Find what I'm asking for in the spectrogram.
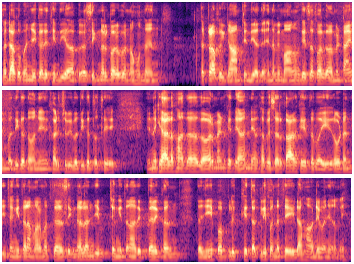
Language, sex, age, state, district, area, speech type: Sindhi, male, 60+, Maharashtra, Mumbai Suburban, urban, spontaneous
